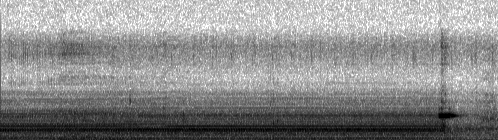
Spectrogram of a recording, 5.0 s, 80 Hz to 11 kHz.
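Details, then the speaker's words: PowerBright 1100 W (2200 W peak) 12 V DC-to-AC inverter on charged batteries running a microwave: steady low hum with a faint buzzy tone and a beep; the microwave runs but very weakly, the small inverter can't handle the draw. "this little one will power this and you can tell yes it powers it but it's very low has a very very very bad draw"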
